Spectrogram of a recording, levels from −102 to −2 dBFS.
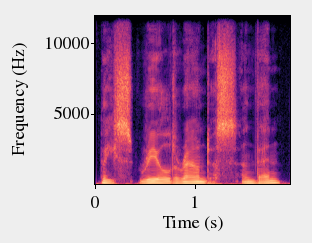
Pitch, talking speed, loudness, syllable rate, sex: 105 Hz, 185 wpm, -16 LUFS, 4.4 syllables/s, male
